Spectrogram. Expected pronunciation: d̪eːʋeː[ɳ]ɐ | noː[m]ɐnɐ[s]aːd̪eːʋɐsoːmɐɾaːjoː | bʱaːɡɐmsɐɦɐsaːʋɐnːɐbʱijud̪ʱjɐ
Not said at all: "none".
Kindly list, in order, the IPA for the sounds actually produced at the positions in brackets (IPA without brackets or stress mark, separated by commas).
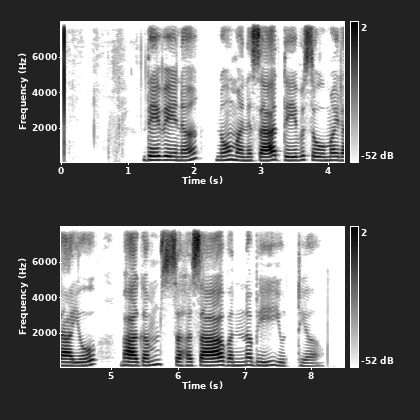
n, m, s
